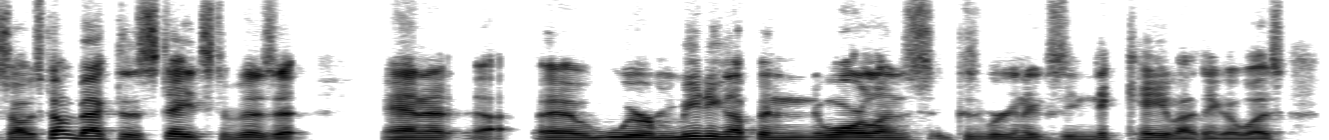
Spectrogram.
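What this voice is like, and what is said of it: American accent. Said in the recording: “as you can probably tell from my accent, I'm American”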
